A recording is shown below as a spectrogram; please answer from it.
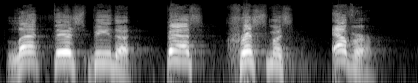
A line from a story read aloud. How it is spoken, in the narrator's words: He yelled out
